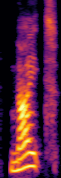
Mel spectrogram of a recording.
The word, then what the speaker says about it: knight: Night and night, pronounced exactly the same. One has a K at the beginning, and one doesn't.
